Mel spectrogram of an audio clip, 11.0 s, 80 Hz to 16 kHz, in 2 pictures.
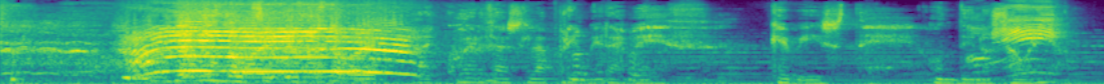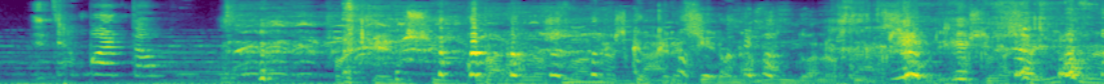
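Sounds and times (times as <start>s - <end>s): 
several people screaming high-pitched: 0.4s - 2.3s
speech: 2.6s - 6.0s, 7.4s - 11.0s
laughter: 6.6s - 11.0s.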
